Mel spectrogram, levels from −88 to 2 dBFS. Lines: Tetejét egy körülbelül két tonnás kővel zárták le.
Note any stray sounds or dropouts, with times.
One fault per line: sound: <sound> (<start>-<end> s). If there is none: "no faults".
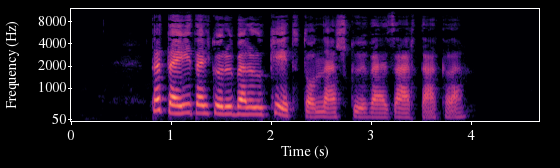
no faults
